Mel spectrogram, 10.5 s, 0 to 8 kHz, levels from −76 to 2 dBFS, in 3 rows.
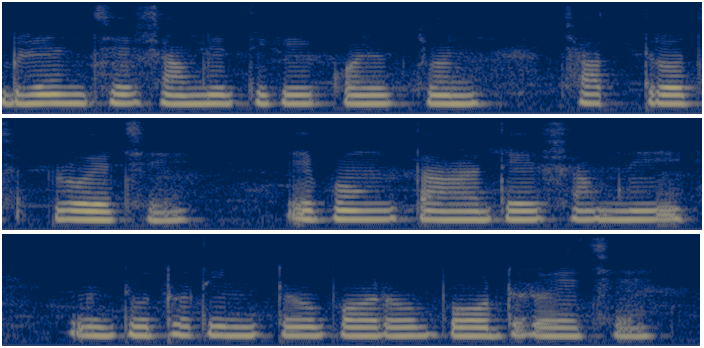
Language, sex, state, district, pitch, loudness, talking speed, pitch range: Bengali, female, West Bengal, Kolkata, 195 Hz, -30 LUFS, 105 wpm, 190-200 Hz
